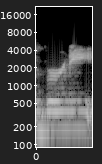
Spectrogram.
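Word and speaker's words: Boerne: little bit of texas head on up to bernie it looks like it's spelled b-o-u-r-n-e and like born texas but it's pronounced birdie and it's quaint and fabulous food and restaurants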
